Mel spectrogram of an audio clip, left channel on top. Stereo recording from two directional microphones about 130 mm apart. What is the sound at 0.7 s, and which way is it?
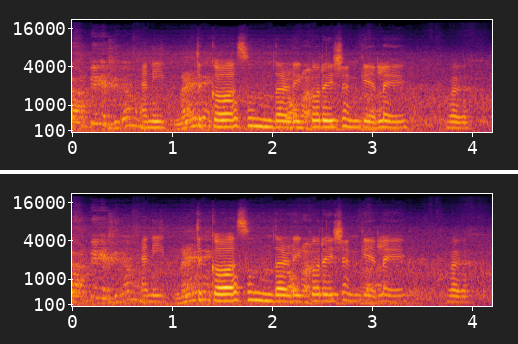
A woman's voice, 25° left (ahead or behind).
